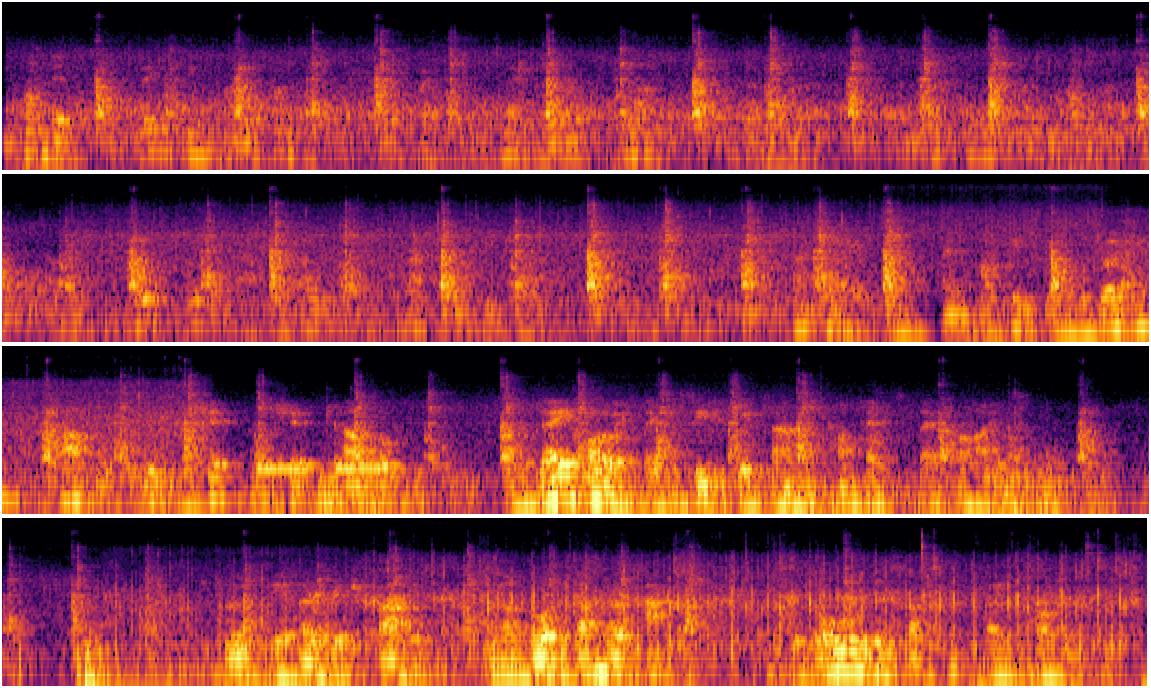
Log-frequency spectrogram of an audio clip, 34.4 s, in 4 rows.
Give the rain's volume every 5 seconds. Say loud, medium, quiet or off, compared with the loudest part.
medium, medium, medium, medium, medium, loud, loud.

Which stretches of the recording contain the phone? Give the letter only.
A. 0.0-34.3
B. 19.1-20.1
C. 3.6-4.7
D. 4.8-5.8
B.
